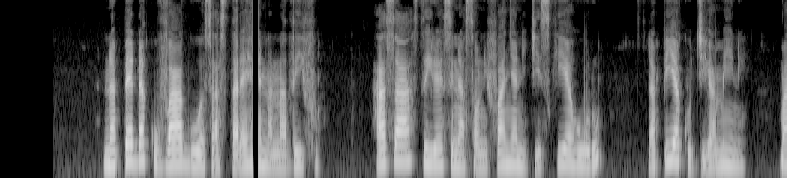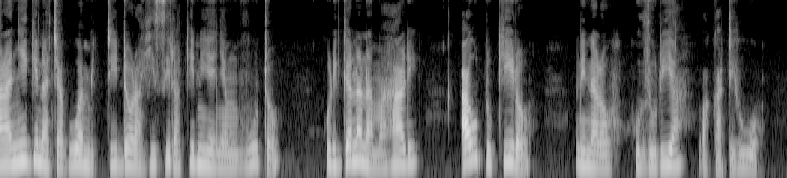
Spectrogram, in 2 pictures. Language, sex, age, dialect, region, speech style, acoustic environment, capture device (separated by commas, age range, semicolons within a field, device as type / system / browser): Swahili, female, 45-54, Kenya - Nairobi Sheng-influenced, Kenya, happy, nature, mobile / Linux / Chrome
